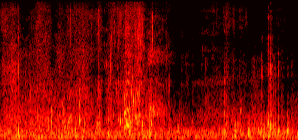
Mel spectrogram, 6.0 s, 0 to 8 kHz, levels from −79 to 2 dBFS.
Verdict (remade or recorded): recorded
